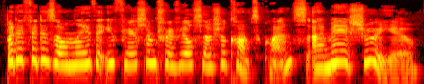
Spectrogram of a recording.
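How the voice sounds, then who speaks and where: A woman's voice: high-pitched, huge pitch swings, brisk, pitched above the performer's own voice. A woman voicing Miss Absalom, a teasing temptress. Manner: soft, coaxing and flirtatious. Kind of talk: audiobook character voice.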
